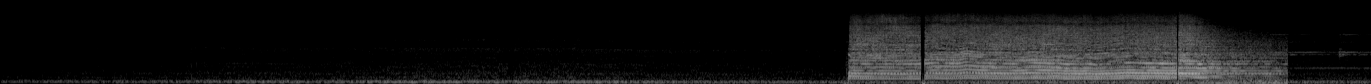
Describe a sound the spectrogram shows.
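A diesel locomotive engine rumbles low and steady.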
